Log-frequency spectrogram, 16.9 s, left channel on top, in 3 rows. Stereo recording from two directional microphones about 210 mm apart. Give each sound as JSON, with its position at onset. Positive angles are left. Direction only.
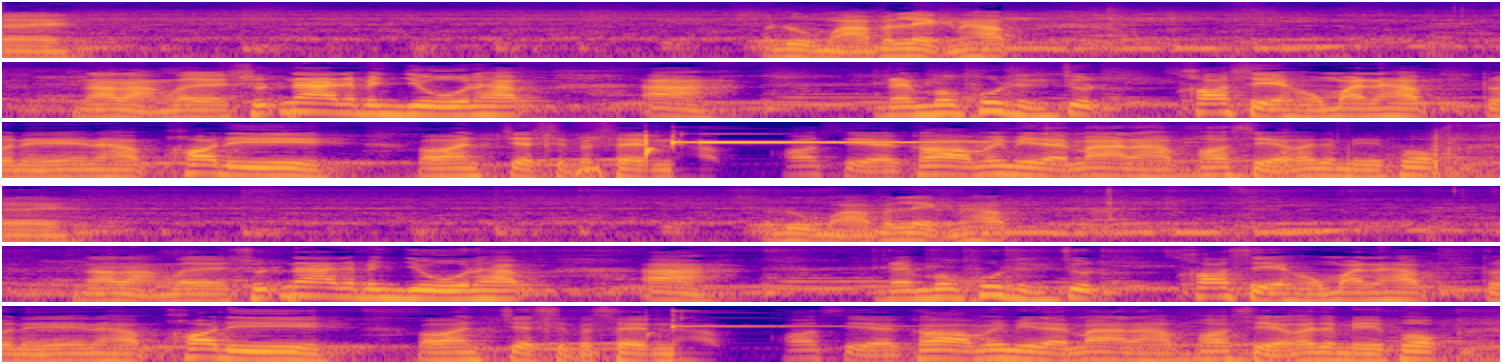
{"t": 0.0, "sound": "music", "side_deg": -5}
{"t": 3.1, "sound": "speech", "side_deg": 0}
{"t": 5.9, "sound": "speech", "side_deg": -5}
{"t": 8.9, "sound": "speech", "side_deg": 0}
